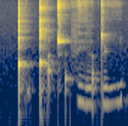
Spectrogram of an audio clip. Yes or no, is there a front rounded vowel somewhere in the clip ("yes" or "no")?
no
